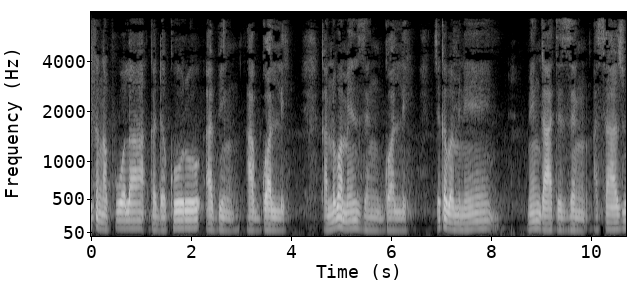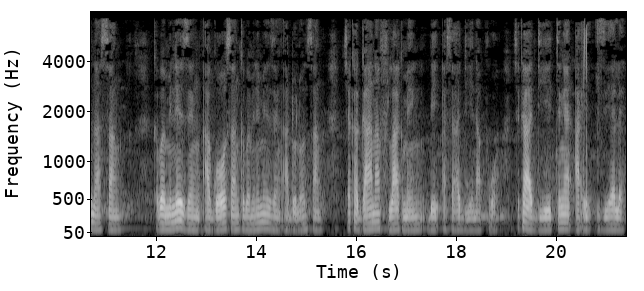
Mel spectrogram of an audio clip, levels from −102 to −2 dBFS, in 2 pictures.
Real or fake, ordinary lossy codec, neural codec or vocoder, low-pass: real; MP3, 32 kbps; none; 7.2 kHz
